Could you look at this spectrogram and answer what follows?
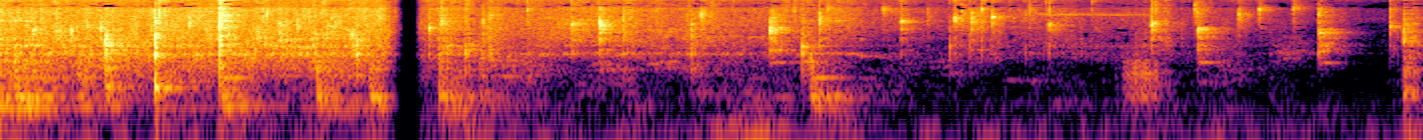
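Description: Hot oil sizzling in a metal kadai as fried stuffed brinjals are lifted out with a metal spoon, with scattered clinks and scrapes of the spoon against the pan. The sizzle is fuller for the first two seconds, cuts out abruptly, then goes on more faintly.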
